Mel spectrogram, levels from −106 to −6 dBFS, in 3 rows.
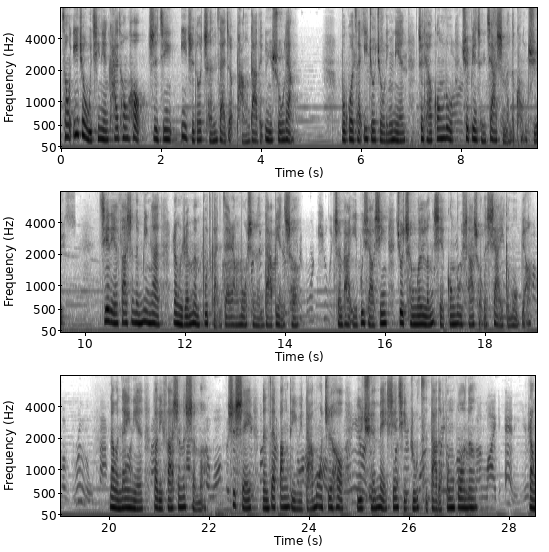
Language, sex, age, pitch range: Chinese, female, 20-39, 175-210 Hz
